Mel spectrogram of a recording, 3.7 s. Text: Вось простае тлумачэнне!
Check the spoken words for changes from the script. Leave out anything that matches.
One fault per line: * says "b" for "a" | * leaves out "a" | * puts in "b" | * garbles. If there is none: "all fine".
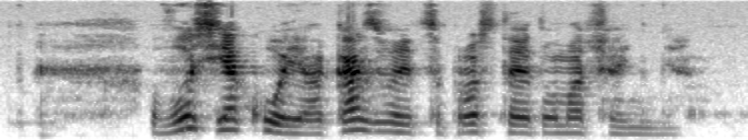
* puts in "якое аказваецца"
